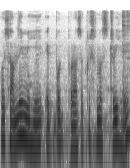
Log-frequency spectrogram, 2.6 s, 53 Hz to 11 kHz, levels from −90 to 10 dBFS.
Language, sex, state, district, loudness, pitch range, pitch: Hindi, male, Arunachal Pradesh, Longding, -15 LUFS, 110-125 Hz, 120 Hz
